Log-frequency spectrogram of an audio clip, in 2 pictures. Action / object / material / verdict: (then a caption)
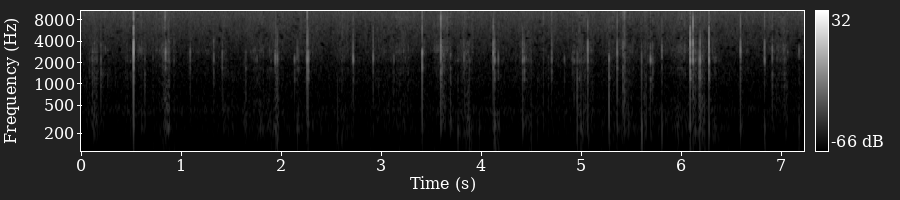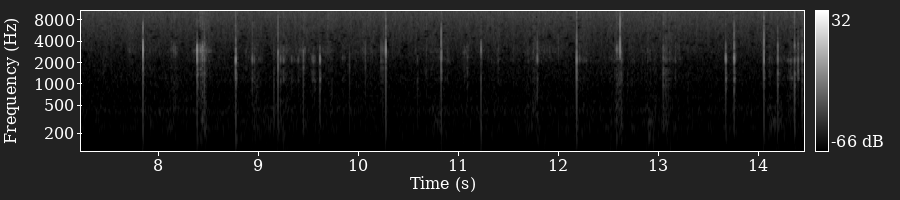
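scrape / Handheld recorder microphone capsules, plastic and metal / plastic, metal / none. Long acrylic nails scratch and tap the metal-rimmed microphone capsules of a small handheld Tascam recorder with a plastic body. Around forty short, sharp, bright clicks and scratchy ticks come through close and quiet, each dying out almost instantly. Beneath them runs a steady low hum.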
